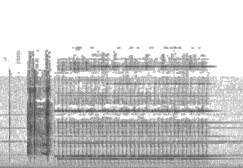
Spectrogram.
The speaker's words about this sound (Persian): تلفن لابی نزدیک اتاق جلودار.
